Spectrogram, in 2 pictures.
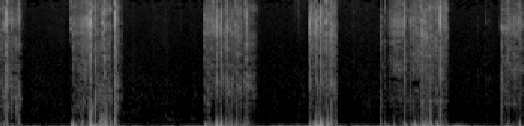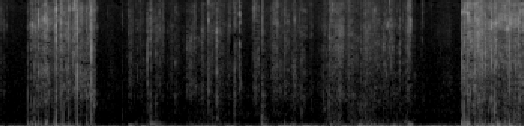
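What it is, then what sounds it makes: Dry pine cone. A large, elongated, dry woody pine cone with open scales is held in the hands while fingertips and nails scratch and flick its scales. The result is bursts of dry, bright, crackling scratches that sound almost like tearing, separated by short quiet pauses.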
